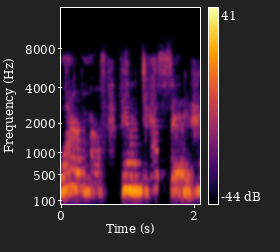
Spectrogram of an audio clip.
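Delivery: high, slow, delighted exclamation. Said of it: "and he says".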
